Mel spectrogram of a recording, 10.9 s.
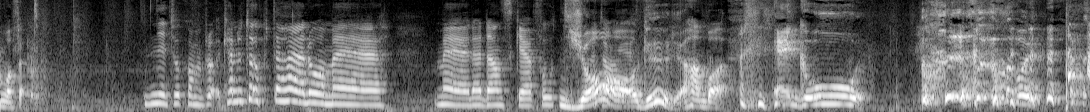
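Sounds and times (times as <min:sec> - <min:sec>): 
speech: 0:00.0 - 0:00.5, 0:01.4 - 0:10.8
laughter: 0:07.4 - 0:07.8, 0:09.2 - 0:10.8
person coughing after choking on something: 0:09.2 - 0:10.3.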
